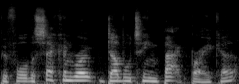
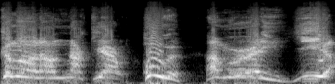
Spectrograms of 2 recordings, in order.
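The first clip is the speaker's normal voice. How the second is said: very loud, very high, drawn-out bellowing yell; 13 semitones higher, 18 dB louder than usual. Retelling a wrestler's backstage outburst at a cameraman: Randy Savage shouting impression. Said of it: "I can't do Savage shouting".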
